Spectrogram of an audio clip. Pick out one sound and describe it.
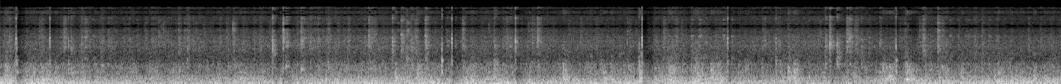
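A man reads out pace notes quickly over a helmet intercom.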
